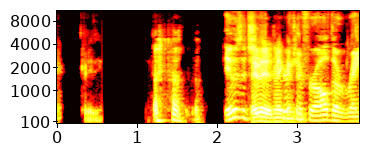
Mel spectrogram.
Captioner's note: laughs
